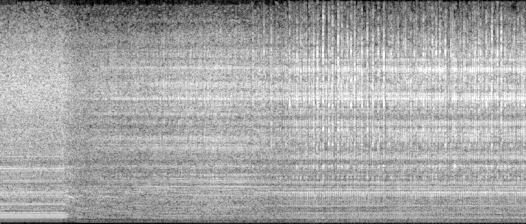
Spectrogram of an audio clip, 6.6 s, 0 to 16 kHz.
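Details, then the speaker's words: Stihl BR450 backpack blower that dies after running: high steady whine suddenly sags to a rough, faltering run; fuel starvation, not pulling fuel despite clean filter, from a faulty fuel tank vent. "for some reason it's not pulling fuel I can hear the return in the tank but we're not pulling fuel anymore"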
